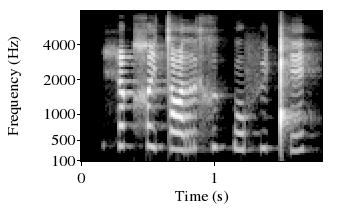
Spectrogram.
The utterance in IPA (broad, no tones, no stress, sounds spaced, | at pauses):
h i q χ i t ɑ r x ɯ k͡p o f y ǃʰ e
